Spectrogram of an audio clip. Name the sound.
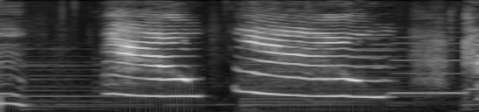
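wild cat meowing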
